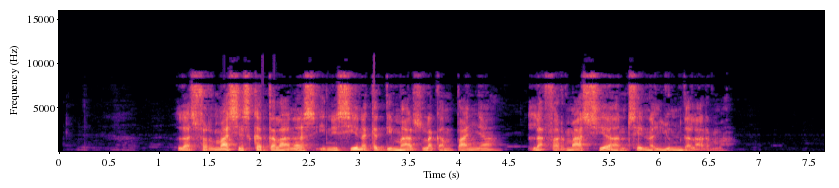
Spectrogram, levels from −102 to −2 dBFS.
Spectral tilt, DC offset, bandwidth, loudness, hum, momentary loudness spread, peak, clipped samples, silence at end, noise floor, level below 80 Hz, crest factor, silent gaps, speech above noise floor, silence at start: -3.5 dB/octave; under 0.1%; 9.6 kHz; -21 LUFS; none; 10 LU; 0 dBFS; under 0.1%; 1 s; -79 dBFS; -58 dBFS; 22 dB; none; 58 dB; 1.2 s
